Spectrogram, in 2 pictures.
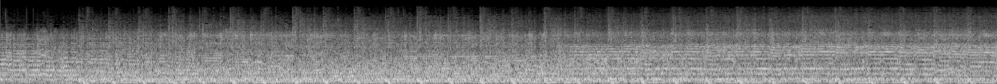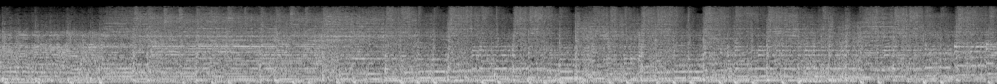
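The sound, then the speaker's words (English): A rocket engine roars steadily and loudly as the rocket lifts off past its launch tower with flame belching out around it and a water deluge system pouring, a dense rumbling blast that turns harsher and brighter about halfway through. No voices are heard. “We have one, flame and a great deal of smoke coming out of the bottom of that rocket.”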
